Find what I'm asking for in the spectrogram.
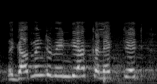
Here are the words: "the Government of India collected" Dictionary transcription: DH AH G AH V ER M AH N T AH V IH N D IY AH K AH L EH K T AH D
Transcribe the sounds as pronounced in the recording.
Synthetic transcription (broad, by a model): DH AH G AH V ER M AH N T AH V IH N D IY AH K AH L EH K T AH D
